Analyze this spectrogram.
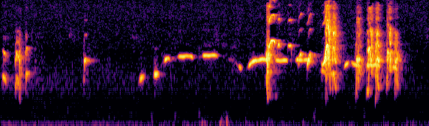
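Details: Singing crimson rosella, orange colour form: rasping notes open, then long smooth whistles that rise and fall, building into a dense cluster of loud harsh chattering bursts mixed with whistles.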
